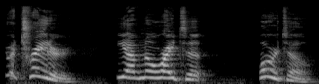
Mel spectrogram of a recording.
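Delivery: high, loud acted outrage; indignant character outburst; angry accusation.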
